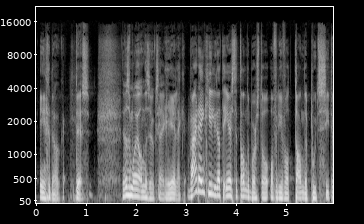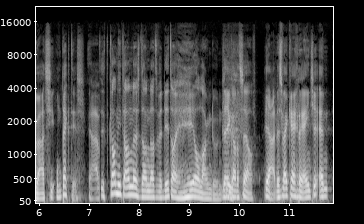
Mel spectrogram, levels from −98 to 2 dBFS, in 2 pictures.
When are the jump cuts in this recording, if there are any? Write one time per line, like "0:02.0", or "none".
0:07.2
0:09.7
